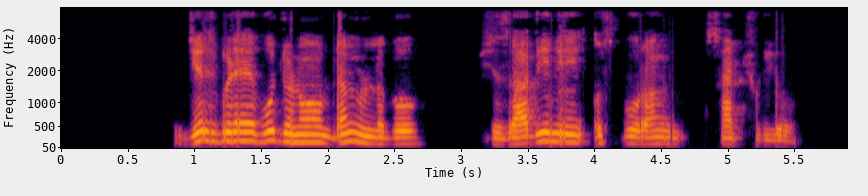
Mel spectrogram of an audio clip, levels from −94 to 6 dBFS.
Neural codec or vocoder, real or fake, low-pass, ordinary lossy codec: codec, 16 kHz, 16 kbps, FreqCodec, smaller model; fake; 7.2 kHz; Opus, 64 kbps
